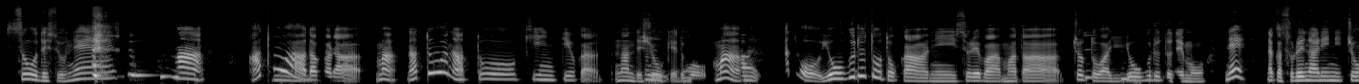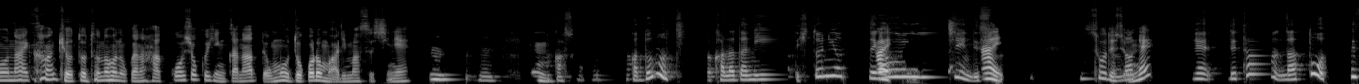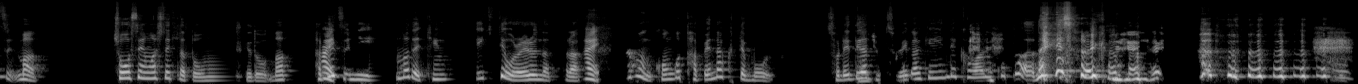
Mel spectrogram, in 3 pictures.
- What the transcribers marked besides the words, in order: laugh; distorted speech; chuckle; laugh; laughing while speaking: "ないんじゃないかな"; laugh
- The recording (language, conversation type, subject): Japanese, unstructured, 納豆はお好きですか？その理由は何ですか？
